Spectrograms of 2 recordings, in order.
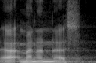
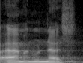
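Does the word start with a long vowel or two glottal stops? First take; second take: two stops; long vowel. First: The word begins with two separate glottal stops. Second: The word begins with one stop and a long vowel. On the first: This is the underlying form of the word. "فصار من الناحية الصرفية أأمن الناس" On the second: This is the form actually used in speech. "فتبدل الثانية ألفا"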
